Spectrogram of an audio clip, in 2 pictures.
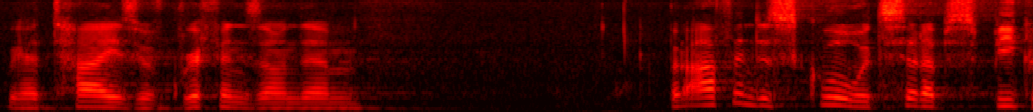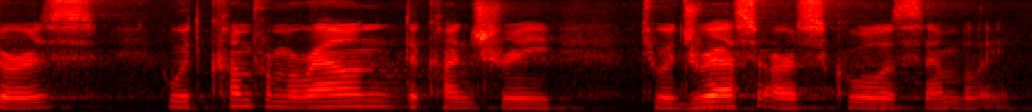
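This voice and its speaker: A man, a rabbi, delivering a solemn, measured sermon with long pauses. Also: a little high. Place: synagogue sanctuary. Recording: long reverb of a large sanctuary.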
